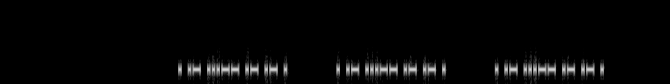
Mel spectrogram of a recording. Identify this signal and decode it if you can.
Morse code, heard as a keyed tone, about 50 wpm, 700 Hz. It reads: EA3AAE EA3AAE EA3AAE
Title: DXCC-100 Call Signs - 6 Characters - Repeated 3x - 50wpm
